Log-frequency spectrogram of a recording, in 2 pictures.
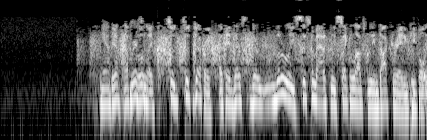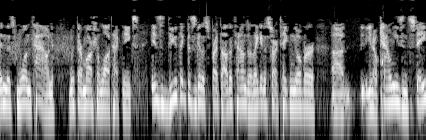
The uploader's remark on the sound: take your phone calls in this episode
